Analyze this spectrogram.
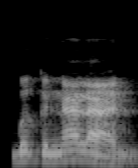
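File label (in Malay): "berkenalan", Malay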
